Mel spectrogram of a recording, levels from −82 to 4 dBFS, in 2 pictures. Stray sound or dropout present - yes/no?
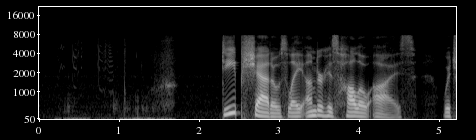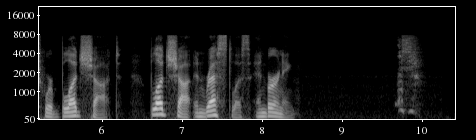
yes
